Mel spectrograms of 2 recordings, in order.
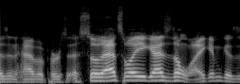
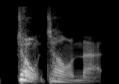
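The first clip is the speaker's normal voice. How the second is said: mock dead serious tone, louder; 3 semitones lower, 4 dB louder than usual. Retelling a mother cutting in on a sister: imitating mom, dead serious. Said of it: "she was, like, dead serious".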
